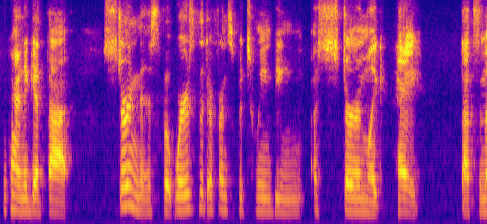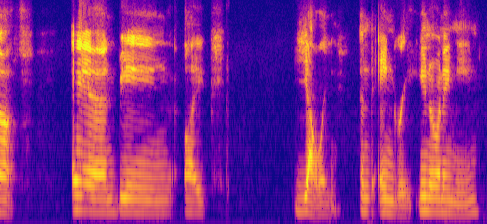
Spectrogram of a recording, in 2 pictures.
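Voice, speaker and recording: A woman's voice: lowish voice, steady tone, takes it slowly. A woman who teaches preschool, talking casually and rambling a little as she chats with fillers. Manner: chatty, rambling with many fillers. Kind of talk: casual chat.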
